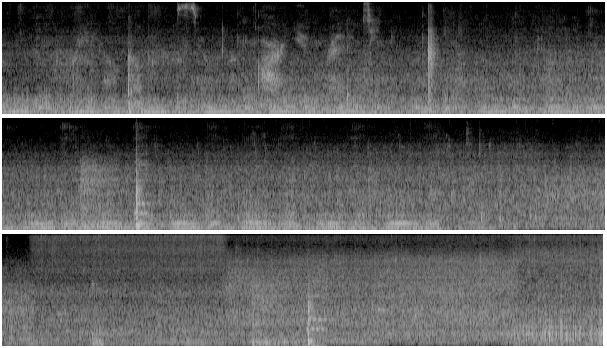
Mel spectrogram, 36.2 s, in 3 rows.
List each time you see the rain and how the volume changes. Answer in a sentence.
You can hear the rain from 0.0 to 36.1 s, getting louder.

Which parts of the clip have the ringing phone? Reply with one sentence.
The ringing phone can be heard from 13.6 to 15.1 s and from 29.1 to 30.6 s.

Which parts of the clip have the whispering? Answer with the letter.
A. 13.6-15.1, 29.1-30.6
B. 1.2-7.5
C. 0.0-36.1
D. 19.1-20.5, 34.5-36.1
B.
